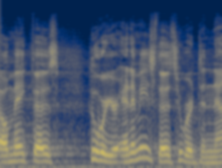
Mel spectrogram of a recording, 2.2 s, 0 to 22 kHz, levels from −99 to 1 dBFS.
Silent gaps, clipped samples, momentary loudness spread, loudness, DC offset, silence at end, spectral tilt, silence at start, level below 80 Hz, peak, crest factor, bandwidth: none; under 0.1%; 6 LU; -25 LUFS; under 0.1%; 0 s; -4.5 dB/octave; 0 s; -50 dBFS; -10 dBFS; 16 dB; 13 kHz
